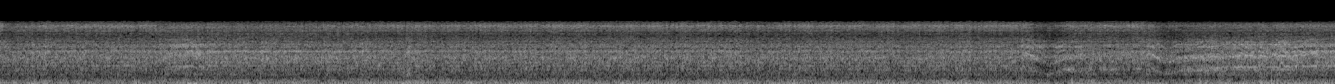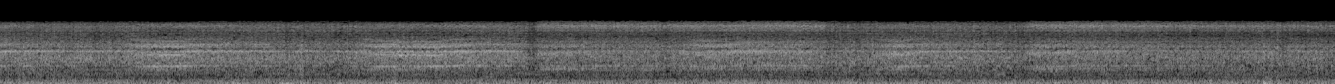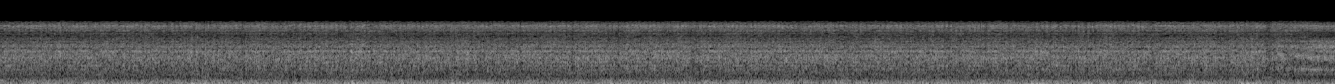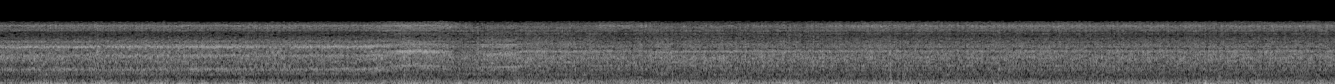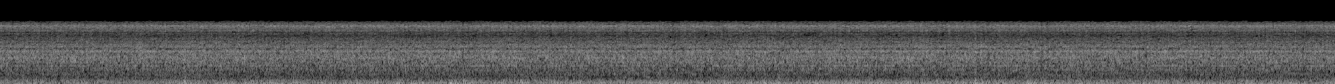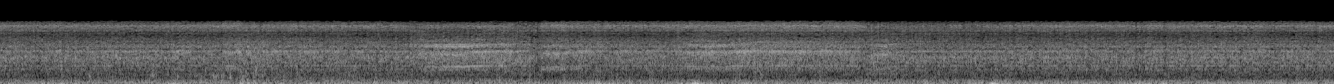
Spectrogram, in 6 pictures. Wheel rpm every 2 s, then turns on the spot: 230, 230, 230, 230, 220, 170, 200, 230, 230, 220, 230, 230, 230, 230, 230, 240, 240, 240, 230, 220, 170, 170, 210, 230, 240, 230, 230, 230, 230, 230, 230, 230, 230, 230, 230, 230, 230, 230, 230, 230.
none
